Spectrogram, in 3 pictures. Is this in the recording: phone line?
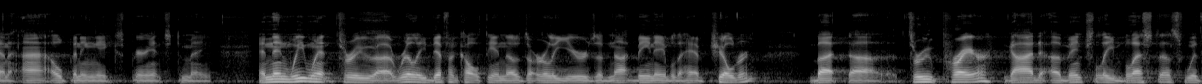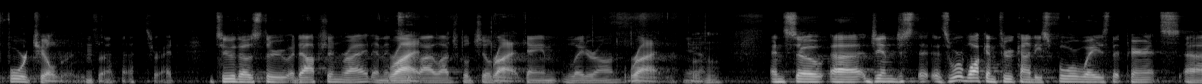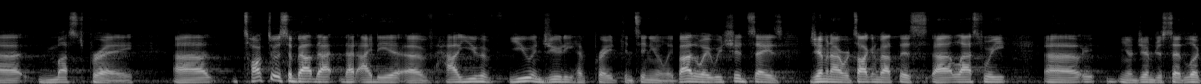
no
